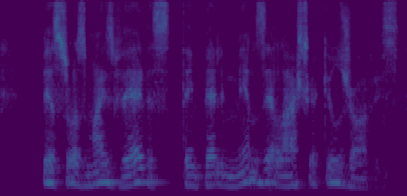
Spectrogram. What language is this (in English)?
Portuguese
